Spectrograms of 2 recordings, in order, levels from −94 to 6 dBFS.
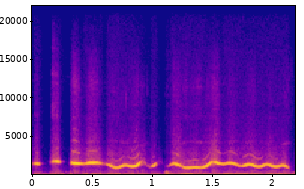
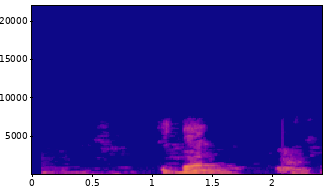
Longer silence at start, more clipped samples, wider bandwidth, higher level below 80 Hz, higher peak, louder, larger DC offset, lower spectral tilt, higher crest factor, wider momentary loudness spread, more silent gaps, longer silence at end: about the same, 0 s vs 0.1 s; neither; second, 6.2 kHz vs 7.6 kHz; first, -36 dBFS vs -78 dBFS; first, -2 dBFS vs -12 dBFS; first, -12 LUFS vs -33 LUFS; neither; second, -4 dB/octave vs -6 dB/octave; second, 12 dB vs 24 dB; second, 6 LU vs 21 LU; neither; about the same, 0.05 s vs 0.1 s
